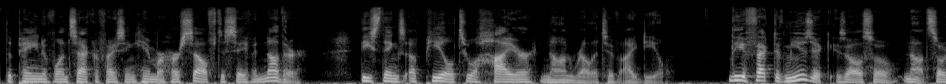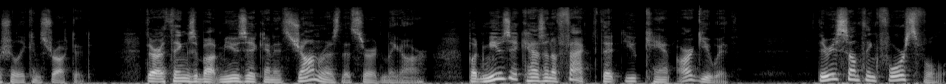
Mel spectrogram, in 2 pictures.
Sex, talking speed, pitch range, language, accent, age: male, 170 wpm, 105-145 Hz, English, American, 40-59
